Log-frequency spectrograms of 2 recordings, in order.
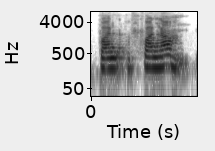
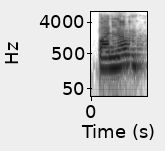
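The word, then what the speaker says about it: फलम्: Like for example, phalam is fruit, palam is meat. So instead of phalam, if you say palam, then fruit becomes meat. So every Sanskrit letter, that's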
